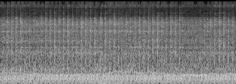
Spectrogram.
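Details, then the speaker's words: Poulan chainsaw with a second new carburetor, started cold on choke after sitting a couple of days; it starts in three pulls and holds a loud, even two-stroke idle with no surging or dropouts. Idling normally. "Yeah, there it was, three pulls. I'll let it idle for a little while before I rev it up."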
